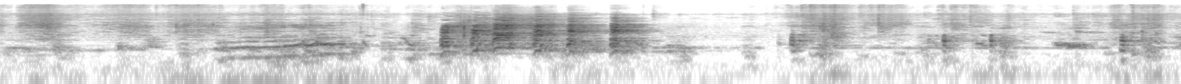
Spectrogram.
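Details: Ayam ketawa and pelung cross rooster giving a choppy crow, loud ragged bursts in the middle with gaps and rougher syllables after, plus faint background noise.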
